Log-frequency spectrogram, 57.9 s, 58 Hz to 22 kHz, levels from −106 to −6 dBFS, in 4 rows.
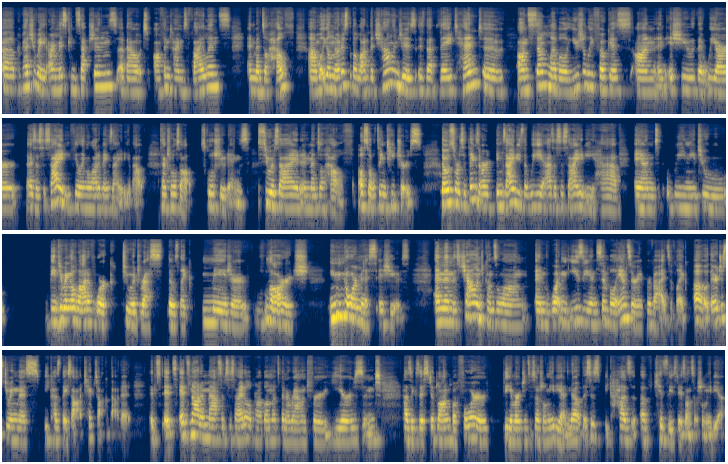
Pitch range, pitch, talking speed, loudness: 185-245 Hz, 200 Hz, 155 wpm, -21 LUFS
